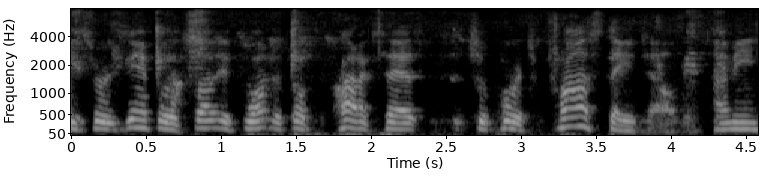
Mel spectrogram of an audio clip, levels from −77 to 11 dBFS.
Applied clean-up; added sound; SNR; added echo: neural mask model Resemble Enhance denoiser.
